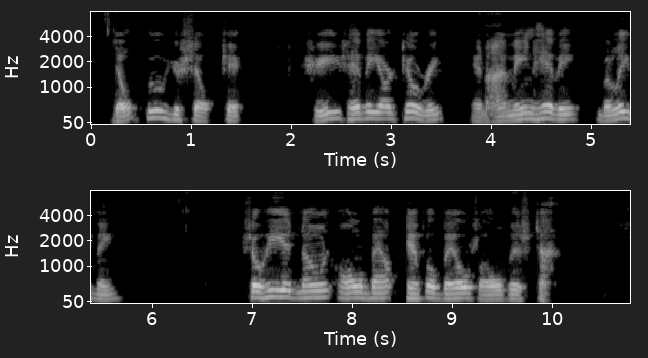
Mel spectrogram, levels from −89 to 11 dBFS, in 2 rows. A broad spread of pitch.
No: average, 4.0 semitones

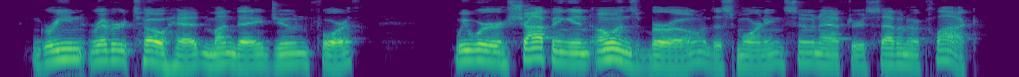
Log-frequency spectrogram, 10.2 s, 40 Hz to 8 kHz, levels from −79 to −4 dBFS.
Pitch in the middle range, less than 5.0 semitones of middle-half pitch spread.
No: low, 105 Hz; average, 4.2 semitones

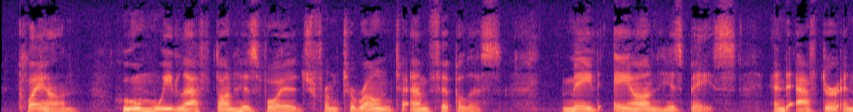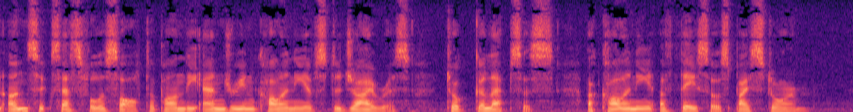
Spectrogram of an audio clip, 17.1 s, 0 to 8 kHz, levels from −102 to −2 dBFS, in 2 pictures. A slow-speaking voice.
Yes: slow, 120 wpm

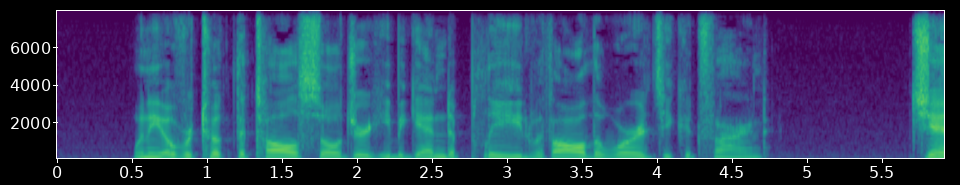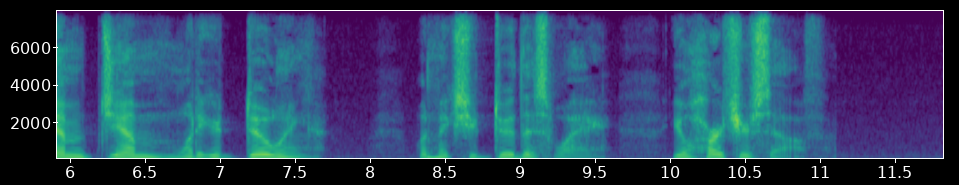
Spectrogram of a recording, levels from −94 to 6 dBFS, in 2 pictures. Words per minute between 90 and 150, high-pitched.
No: average, 140 wpm; low, 110 Hz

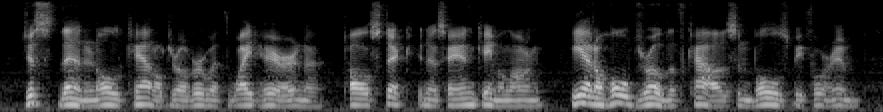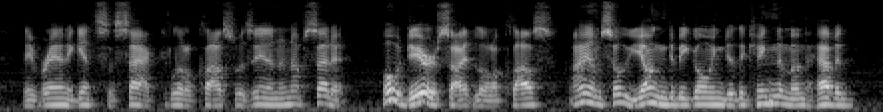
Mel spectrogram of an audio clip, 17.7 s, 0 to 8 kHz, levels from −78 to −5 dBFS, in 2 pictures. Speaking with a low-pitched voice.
Yes: low, 125 Hz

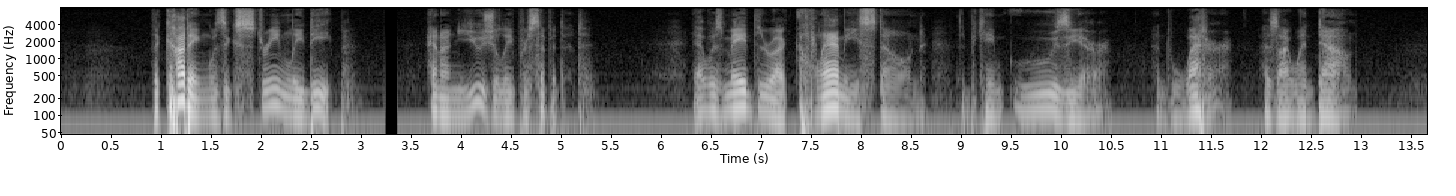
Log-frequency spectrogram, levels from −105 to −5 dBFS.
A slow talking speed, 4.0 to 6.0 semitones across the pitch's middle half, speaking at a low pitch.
Yes: slow, 105 wpm; average, 5.1 semitones; very low, 95 Hz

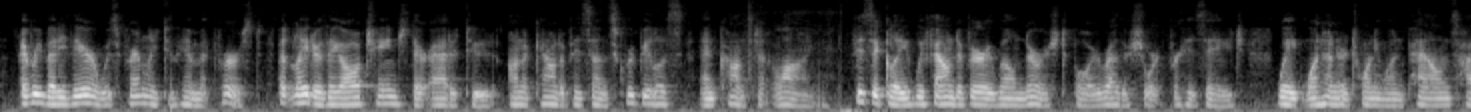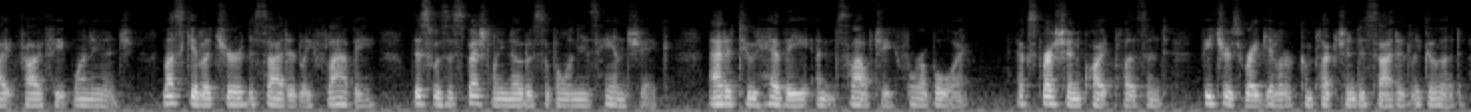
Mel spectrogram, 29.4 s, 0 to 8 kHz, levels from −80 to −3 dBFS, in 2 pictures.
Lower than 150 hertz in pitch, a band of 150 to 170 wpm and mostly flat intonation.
No: low, 135 Hz; average, 140 wpm; narrow, 2.2 semitones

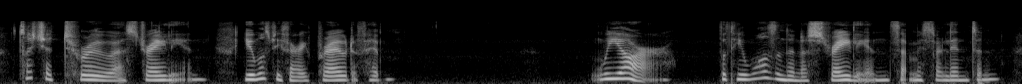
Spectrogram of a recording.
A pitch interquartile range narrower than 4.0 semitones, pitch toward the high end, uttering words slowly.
Yes: average, 2.8 semitones; high, 210 Hz; slow, 115 wpm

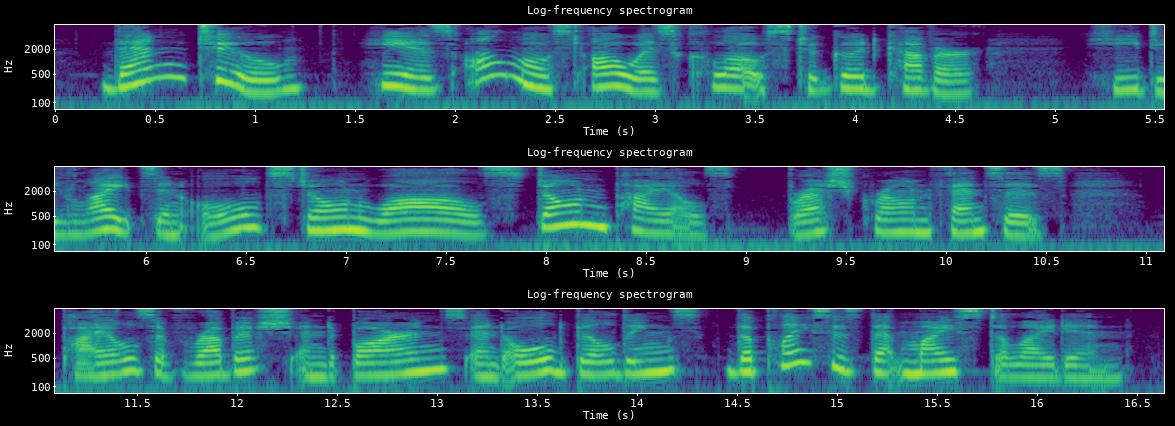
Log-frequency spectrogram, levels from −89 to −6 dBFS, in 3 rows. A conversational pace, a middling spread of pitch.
No: slow, 125 wpm; average, 4.1 semitones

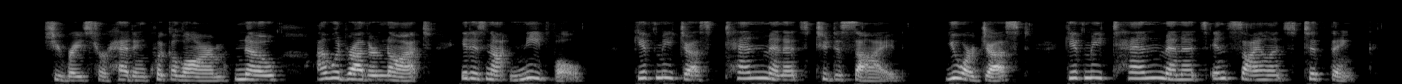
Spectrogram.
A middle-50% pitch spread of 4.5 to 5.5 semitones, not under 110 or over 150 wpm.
Yes: average, 5.2 semitones; average, 145 wpm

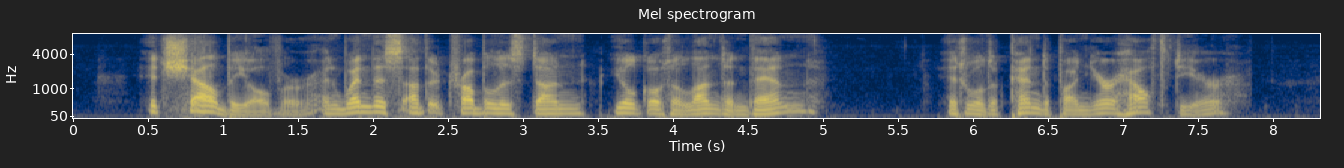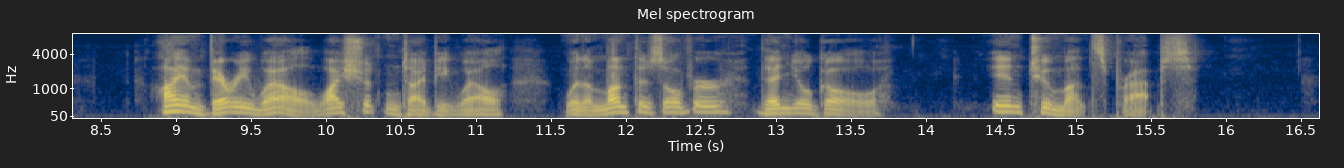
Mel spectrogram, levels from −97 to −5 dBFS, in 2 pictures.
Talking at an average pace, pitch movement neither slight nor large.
Yes: average, 160 wpm; average, 5.0 semitones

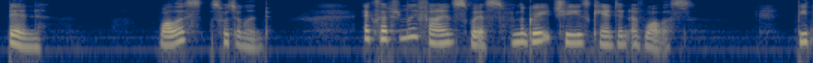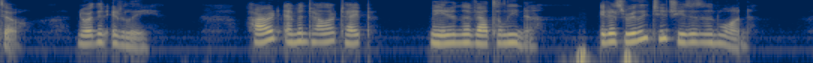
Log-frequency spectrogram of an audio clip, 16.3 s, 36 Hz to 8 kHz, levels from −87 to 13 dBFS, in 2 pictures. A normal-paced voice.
No: slow, 110 wpm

